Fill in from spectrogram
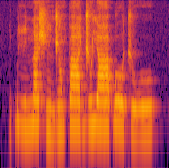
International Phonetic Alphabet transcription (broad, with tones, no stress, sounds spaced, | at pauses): ɓ iː˧ n a˦ ʃ ĩ˨ d͡ʒ ɔ̃˧ p aː˦ d͡ʒ u˦ j aː˦ ɓ oː˧ t͡ʃ u˨ w u˦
